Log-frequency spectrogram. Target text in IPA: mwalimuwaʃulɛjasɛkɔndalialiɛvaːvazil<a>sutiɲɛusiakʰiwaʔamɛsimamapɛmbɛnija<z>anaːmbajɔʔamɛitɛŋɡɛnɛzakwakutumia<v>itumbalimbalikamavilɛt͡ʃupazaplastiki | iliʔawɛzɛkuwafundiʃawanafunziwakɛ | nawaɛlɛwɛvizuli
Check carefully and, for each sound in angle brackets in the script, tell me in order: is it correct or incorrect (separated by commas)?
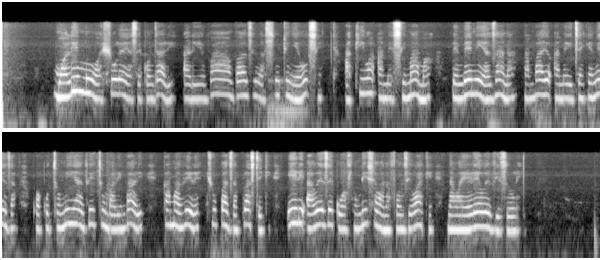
correct, correct, correct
